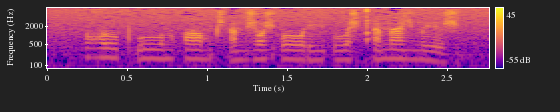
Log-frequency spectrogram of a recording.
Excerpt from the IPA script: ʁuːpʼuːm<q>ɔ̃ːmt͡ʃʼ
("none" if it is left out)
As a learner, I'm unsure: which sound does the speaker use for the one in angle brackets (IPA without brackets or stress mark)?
q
